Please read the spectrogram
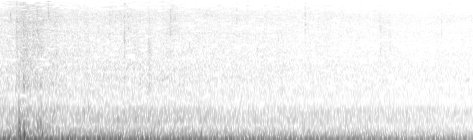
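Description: Steady outdoor background noise with a low rumble, slowly fading in level.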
